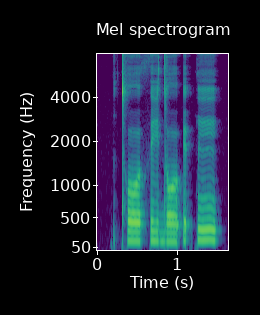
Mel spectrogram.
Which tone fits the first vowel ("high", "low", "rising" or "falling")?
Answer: low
